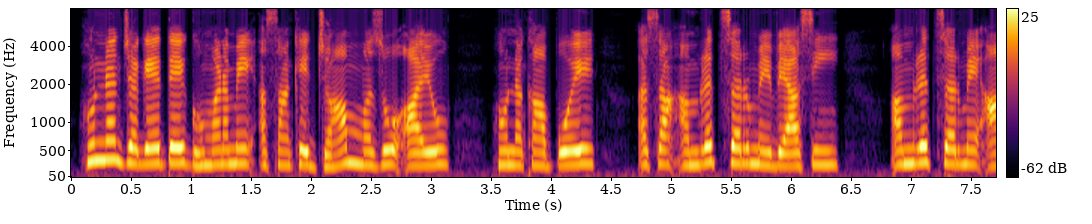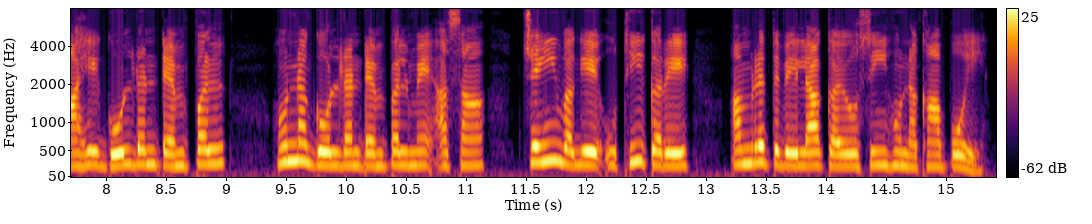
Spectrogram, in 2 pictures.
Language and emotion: Sindhi, neutral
